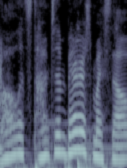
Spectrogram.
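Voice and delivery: put-on soft, mumbled delivery. Retelling what was mumbled before a performance: imitating Pomu speaking softly. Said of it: "said very st-, softly".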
